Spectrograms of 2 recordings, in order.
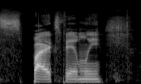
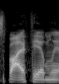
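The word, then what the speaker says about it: SPY×FAMILY: Kings Core 2 and spikes family or it's just spy family I know you're not supposed to pronounce the X my bad um but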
